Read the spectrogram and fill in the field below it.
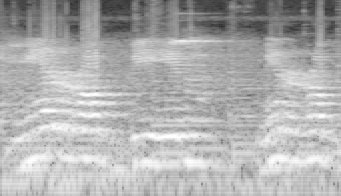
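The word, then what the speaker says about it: من ربهم: Contoh misalnya min rabbihim, seperti itu. Cara bacanya adalah mir rabbihim tanpa berdengung.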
